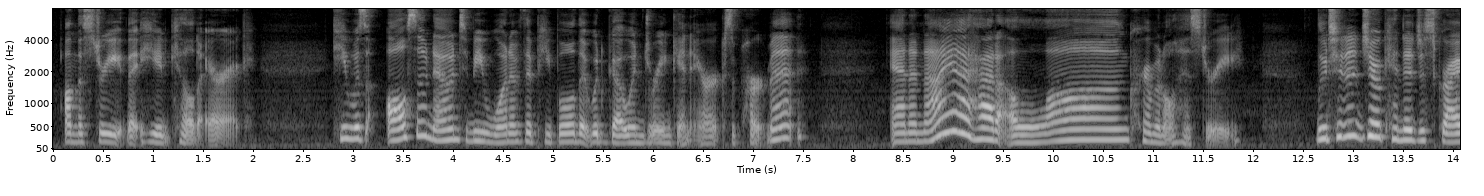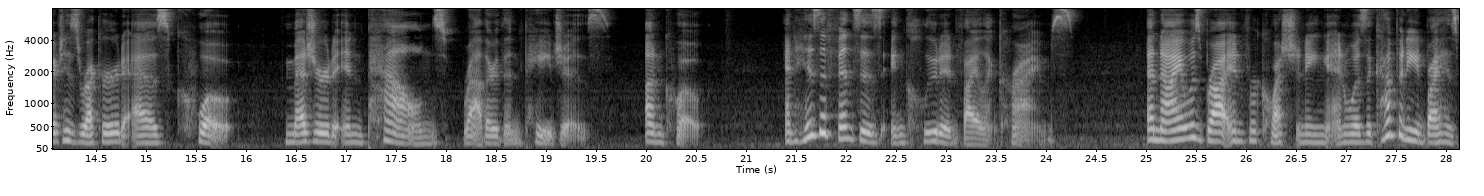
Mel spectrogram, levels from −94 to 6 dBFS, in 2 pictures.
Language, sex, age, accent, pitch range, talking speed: English, female, 20-39, American, 170-220 Hz, 135 wpm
